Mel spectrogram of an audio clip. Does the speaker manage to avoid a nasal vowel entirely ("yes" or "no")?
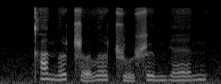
yes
